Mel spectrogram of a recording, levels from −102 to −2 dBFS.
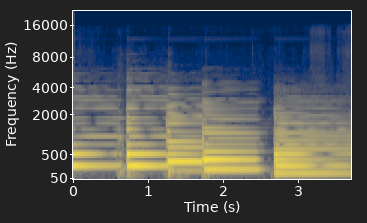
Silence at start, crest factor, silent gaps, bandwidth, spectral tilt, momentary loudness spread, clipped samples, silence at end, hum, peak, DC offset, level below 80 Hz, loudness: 0 s; 12 dB; none; 4.9 kHz; -10.5 dB/octave; 11 LU; under 0.1%; 0 s; none; 0 dBFS; under 0.1%; -54 dBFS; -14 LUFS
